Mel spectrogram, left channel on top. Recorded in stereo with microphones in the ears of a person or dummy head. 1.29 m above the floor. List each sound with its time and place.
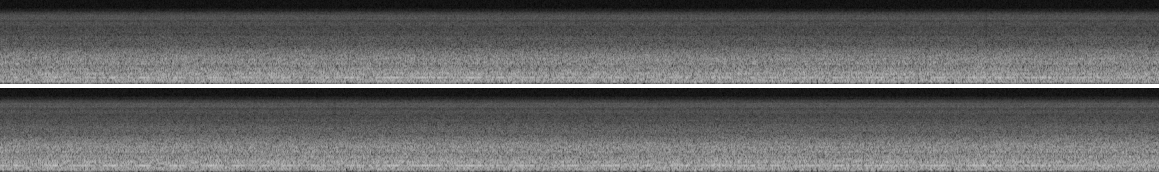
Only background noise.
